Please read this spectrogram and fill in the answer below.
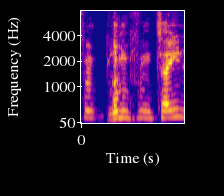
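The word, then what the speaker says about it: Bloemfontein: Bloomfontain. Is that how you pronounce it? Yes. Yeah.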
